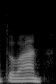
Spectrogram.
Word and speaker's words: Dewan: Jenna Dewan, it was Jenna Dewan Tatum, but Jenna Dewan, that's how you say it.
